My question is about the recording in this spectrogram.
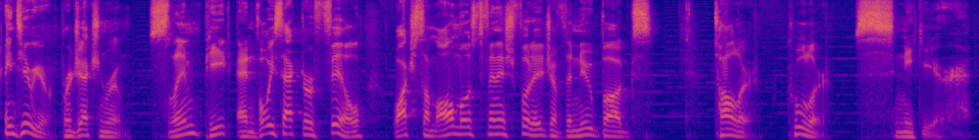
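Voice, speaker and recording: With lively intonation, this male co-host speaks a bit slowly in a medium-pitched, slightly mellow voice. He reads a podcast script in a studio, going from narration to casual conversation over background music.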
